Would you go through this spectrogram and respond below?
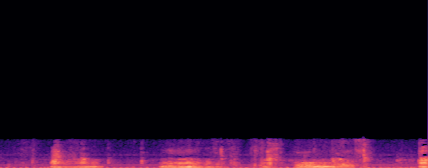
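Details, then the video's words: West Highland White Terrier playing with a Scottish Terrier at home; low rumbling growls with short whiny harmonic yips in bursts, two dogs interacting playfully. "My Westie and Scotty dogs playing"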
